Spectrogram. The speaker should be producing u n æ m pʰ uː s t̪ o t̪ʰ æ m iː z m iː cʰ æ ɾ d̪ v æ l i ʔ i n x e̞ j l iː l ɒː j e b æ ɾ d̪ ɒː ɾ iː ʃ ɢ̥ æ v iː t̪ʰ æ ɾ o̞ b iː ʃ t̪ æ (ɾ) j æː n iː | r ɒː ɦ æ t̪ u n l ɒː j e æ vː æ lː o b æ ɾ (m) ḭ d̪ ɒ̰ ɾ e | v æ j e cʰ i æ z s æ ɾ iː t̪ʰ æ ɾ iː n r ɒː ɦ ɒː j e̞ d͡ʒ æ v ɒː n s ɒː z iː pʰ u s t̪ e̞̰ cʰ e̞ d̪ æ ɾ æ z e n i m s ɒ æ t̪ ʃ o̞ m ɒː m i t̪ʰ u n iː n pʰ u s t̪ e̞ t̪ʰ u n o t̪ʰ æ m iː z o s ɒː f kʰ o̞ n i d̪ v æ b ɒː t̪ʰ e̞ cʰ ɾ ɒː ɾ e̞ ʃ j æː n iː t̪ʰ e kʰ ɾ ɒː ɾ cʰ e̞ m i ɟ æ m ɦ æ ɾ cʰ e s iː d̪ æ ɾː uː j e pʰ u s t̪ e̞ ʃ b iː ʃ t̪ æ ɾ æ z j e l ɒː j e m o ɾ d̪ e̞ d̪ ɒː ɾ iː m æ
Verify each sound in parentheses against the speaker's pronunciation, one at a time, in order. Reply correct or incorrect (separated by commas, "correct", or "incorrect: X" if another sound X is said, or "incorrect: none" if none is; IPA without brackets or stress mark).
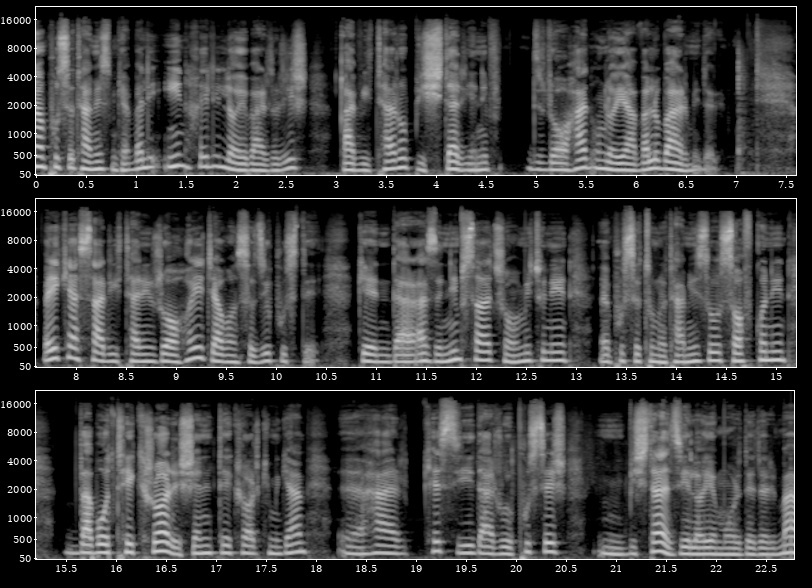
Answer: correct, correct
